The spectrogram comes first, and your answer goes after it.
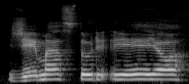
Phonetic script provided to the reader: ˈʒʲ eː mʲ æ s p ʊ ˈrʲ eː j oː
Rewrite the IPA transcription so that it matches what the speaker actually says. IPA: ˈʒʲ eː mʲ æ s t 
